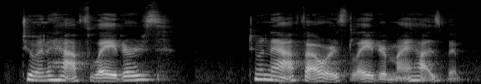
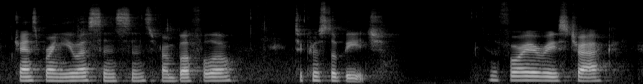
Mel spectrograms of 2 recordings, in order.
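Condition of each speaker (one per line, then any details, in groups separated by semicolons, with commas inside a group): Multiple sclerosis; needs time to get voice up
No condition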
